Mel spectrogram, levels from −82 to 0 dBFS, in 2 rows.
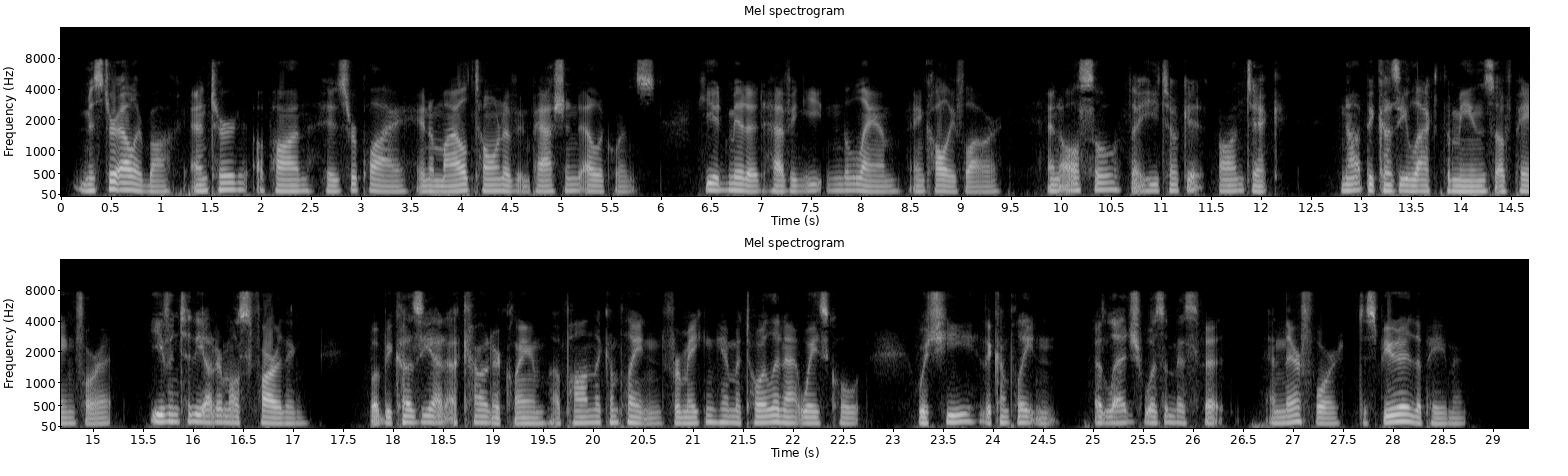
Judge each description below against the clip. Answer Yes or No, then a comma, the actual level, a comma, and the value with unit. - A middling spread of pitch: No, narrow, 2.3 semitones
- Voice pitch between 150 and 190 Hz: No, low, 125 Hz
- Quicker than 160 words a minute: No, average, 150 wpm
